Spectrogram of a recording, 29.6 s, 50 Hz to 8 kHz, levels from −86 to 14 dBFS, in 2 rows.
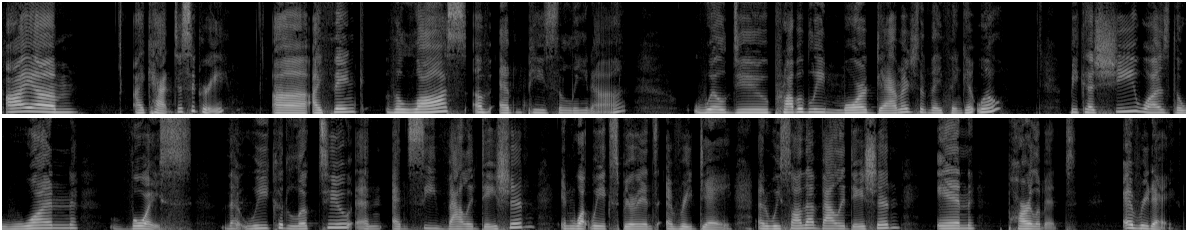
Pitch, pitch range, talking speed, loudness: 190 Hz, 170-215 Hz, 105 wpm, -27 LUFS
